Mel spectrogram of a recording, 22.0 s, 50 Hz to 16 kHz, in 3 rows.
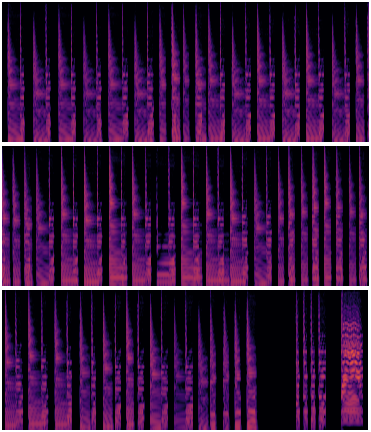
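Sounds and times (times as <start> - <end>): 
sampler bass sound: 0.1 - 19.8
sampler organ sound: 8.3 - 19.7, 20.6 - 21.9.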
